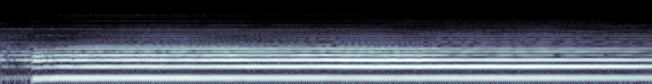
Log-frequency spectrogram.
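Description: A single low hummed note, the second note added after the first three chants of a group Om chant, begins after a brief pause and holds steady and unbroken for about six seconds, rich in overtones, with no words spoken.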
